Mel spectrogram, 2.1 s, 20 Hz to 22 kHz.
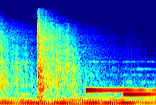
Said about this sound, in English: But just 10 minutes after the meeting begins, Fred's assistant hears gunshots.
